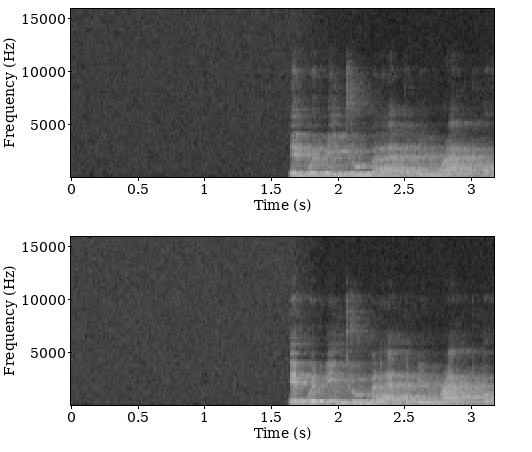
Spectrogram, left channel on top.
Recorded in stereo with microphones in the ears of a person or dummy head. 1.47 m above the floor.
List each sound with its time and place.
1.6 s a man speaking: 55° right (ahead or behind), 1.6 m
